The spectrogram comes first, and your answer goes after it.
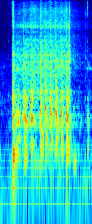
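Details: Hyundai Tucson: starter cranks in a quick steady chug, about ten even compression beats a second, then stops without the engine catching; crank no start.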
